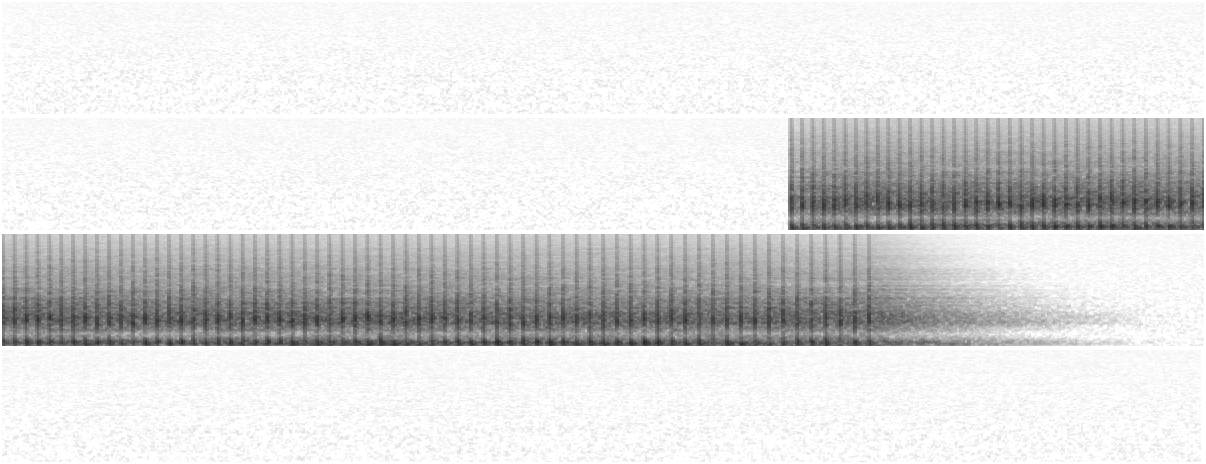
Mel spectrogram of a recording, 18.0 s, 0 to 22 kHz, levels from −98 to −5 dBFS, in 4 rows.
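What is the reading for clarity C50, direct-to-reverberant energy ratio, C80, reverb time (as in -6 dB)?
7.5 dB, 5.5 dB, 9.5 dB, 1.2 s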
